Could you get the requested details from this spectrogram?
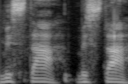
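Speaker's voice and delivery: put-on mock Ugandan accent. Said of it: "Ugandan accent going".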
